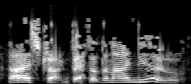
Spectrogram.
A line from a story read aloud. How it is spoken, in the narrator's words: he laughed triumphantly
